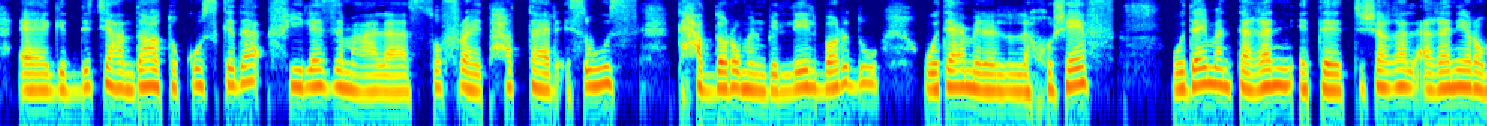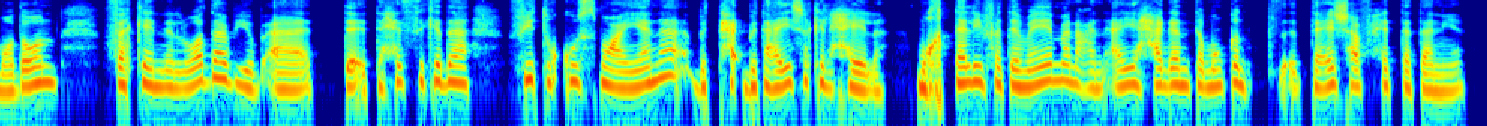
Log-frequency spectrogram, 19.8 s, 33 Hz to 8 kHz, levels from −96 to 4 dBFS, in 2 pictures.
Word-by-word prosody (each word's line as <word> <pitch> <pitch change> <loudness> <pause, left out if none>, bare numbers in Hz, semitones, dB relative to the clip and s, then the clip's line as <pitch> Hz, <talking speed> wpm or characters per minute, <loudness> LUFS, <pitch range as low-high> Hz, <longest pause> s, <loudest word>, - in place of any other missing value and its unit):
آآ 165 0 +2
جِدّتي 170 +5 -4
عندها 185 +1 +2
طقوس 190 +1 -4
كده 220 +3 -1
في 195 -2 -3
لازم 185 -2 0
على 150 0 -2
السُفرة 180 +4 -4
يتحَط 185 +4 -4
عرقسوس 190 +5 -1 0.3
تحضّره 180 +3 +2
من 170 -2 0
بالليل 160 +4 0
برضه، 205 +4 -1 0.3
وتعمل 180 0 +2 0.3
الخُشاف 175 +6 0 0.4
ودايمًا 195 +3 +2
تغن 190 +4 +2 0.2
ت 170 - +3
تشغّل 175 +3 0
أغاني 180 +2 +1
رمضان، 190 +7 +3 0.3
فكان 205 -2 +1
الوضع 215 +10 +3
بيبقى 175 -6 0 0.2
ت - - +3 0.2
تحِس 225 +5 -3
كده 230 -2 +2 0.2
في 255 - +2
طقوس 235 -1 -2
معيّنة 205 +10 +3
بتح 180 -1 +1
بتعيّشك 210 +6 +1
الحالة، 170 -6 +1 0.2
مختلفة 215 +3 +3
تمامًا 210 +4 +2
عن 175 0 -5
أي 200 +3 +1
حاجة 200 0 +2
أنت 195 -1 +1
ممكن 190 +3 0
ت - - -8
تعيشها 190 +2 +2
في 185 - -11
حتّه 195 -2 -3
تانية. 160 0 -3
185 Hz, 140 wpm, -24 LUFS, 170-205 Hz, 0.4 s, ت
